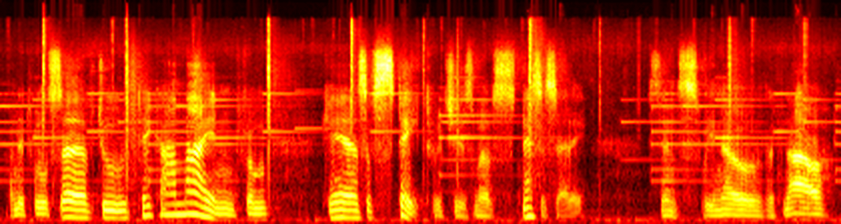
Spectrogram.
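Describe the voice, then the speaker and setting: A man's voice: on the low side, darkish tone, exaggerated voice. An actor playing a deluded asylum patient who believes he is royalty, speaking in a pompous, formal, theatrical way in a vintage radio drama. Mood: wistful. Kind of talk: 1940s radio drama acting. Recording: vintage radio recording, faint music.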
